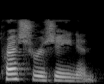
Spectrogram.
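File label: "pressurisation", English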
